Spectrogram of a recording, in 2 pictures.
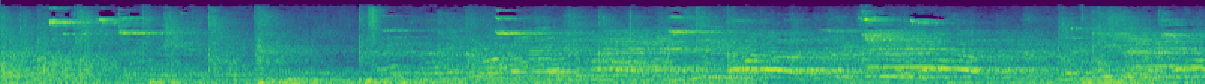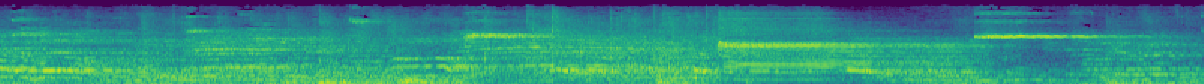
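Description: Sneakers squeak sharply on a floor in a large echoing gym.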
